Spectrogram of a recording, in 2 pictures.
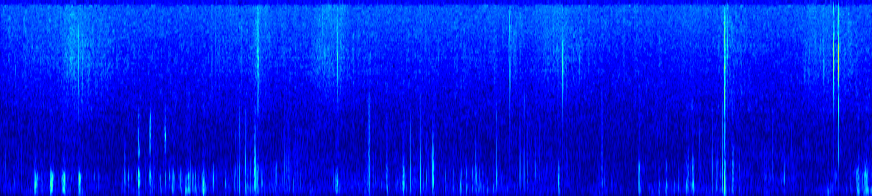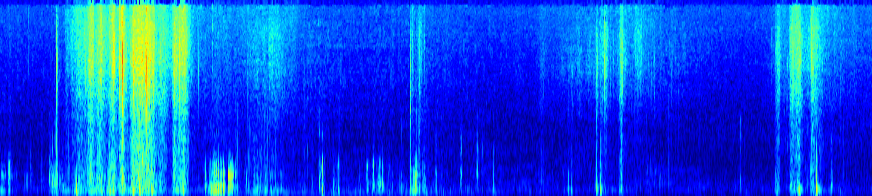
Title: My stomach growling 🥰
